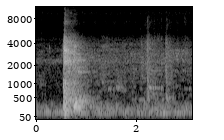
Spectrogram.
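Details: One strong deliberate cough followed by two faint breaths out as a nurse coaches an adult female patient through deep breathing and effective coughing to bring up mucus; effective cough exercise.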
